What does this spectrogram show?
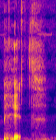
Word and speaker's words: Pyth: Because, if you try and really say it like full Swede, it's like Pit.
